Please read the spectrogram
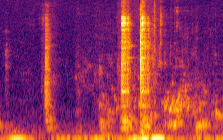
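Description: Fishing reel being cranked as a fish is brought up, its gears clicking in a few sharp ticks: one about half a second in and a quick pair about a second and a quarter in.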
